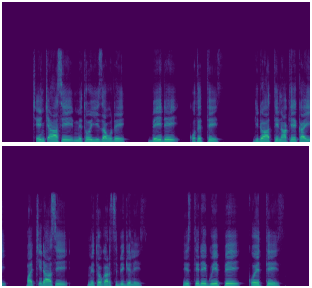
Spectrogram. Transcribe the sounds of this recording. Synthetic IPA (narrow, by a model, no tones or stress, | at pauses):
t͡ʃʼɪnt͡ʃʼːaːsɪmɛt̪ɔjɪzɐwɔd̪ɛ | bɛjɪd̪ɛ | kʼɔt̪ɛt̪ːe̞ːs | ɡɪd̪ɔɐt̪ːiːnɐkeːkɐj | pɐt͡ʃʼːɪd̪aːsɪ | mɛt̪ɔɡɐɾsɪbɪɡɛle̞̰ːs | hɪst̪ːɪd̪ɪɡʊjɛpːɛkʼɔhɛt̪ːeːs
